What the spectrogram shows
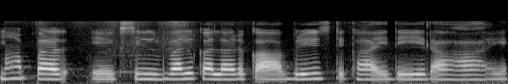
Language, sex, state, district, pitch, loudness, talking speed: Hindi, female, Bihar, Samastipur, 235 Hz, -16 LUFS, 130 wpm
